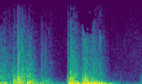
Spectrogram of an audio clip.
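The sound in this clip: A heavy thump against a locked door: one dull impact rising out of a rough, noisy background, then dying away over about a second.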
